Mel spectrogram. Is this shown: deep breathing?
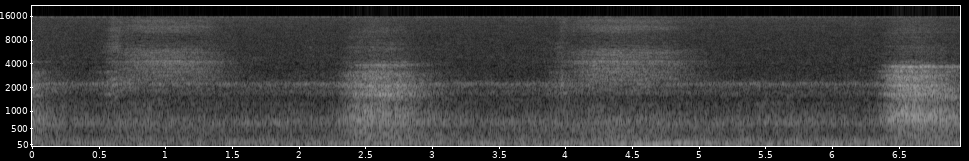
yes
